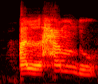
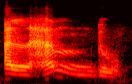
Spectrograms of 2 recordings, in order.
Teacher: Begitu juga alhamdu dengan ha, bukan dengan ha. Ha yang keluar dari tengah-tengah, bukan ha yang keluar dari bagian paling bawah.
